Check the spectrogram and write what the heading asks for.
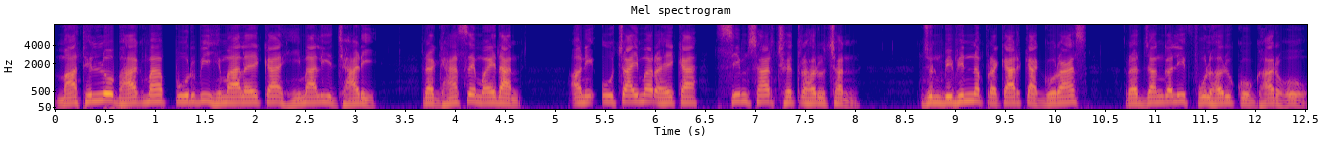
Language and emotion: Nepali, neutral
